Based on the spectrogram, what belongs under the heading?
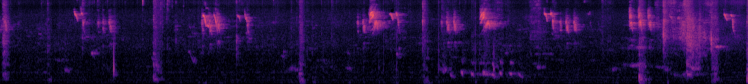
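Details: A pet grey parrot (Psittacus erithacus) talking: soft, high chirps and short whistled bursts, with quieter mumbled phrases between them and a few sharp clicks.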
